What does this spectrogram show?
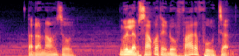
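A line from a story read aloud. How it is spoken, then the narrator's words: Muttering. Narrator (Vietnamese): Vương Quân Diệt lẩm bẩm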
